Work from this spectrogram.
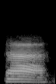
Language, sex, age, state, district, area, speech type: Gujarati, male, 18-30, Gujarat, Valsad, rural, conversation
